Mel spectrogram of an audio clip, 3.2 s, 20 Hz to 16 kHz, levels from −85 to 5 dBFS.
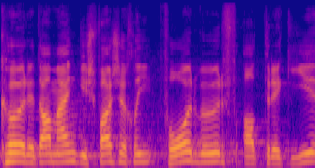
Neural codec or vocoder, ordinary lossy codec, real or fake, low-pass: none; none; real; 14.4 kHz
